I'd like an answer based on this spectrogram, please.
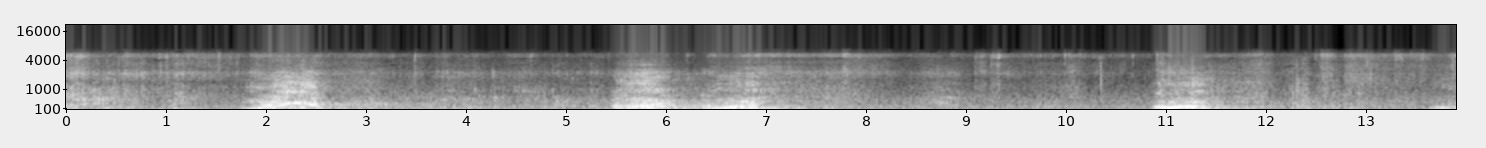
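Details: A pair of Cane Corso protection dogs, female and large male, roughhousing in play at home; three separate deep, harsh growls roughly every four to five seconds, with quiet scuffling between them.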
